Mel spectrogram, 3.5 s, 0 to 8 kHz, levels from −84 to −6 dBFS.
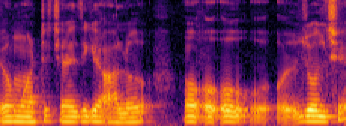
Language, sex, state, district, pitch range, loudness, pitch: Bengali, male, West Bengal, Paschim Medinipur, 120-125 Hz, -17 LUFS, 120 Hz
